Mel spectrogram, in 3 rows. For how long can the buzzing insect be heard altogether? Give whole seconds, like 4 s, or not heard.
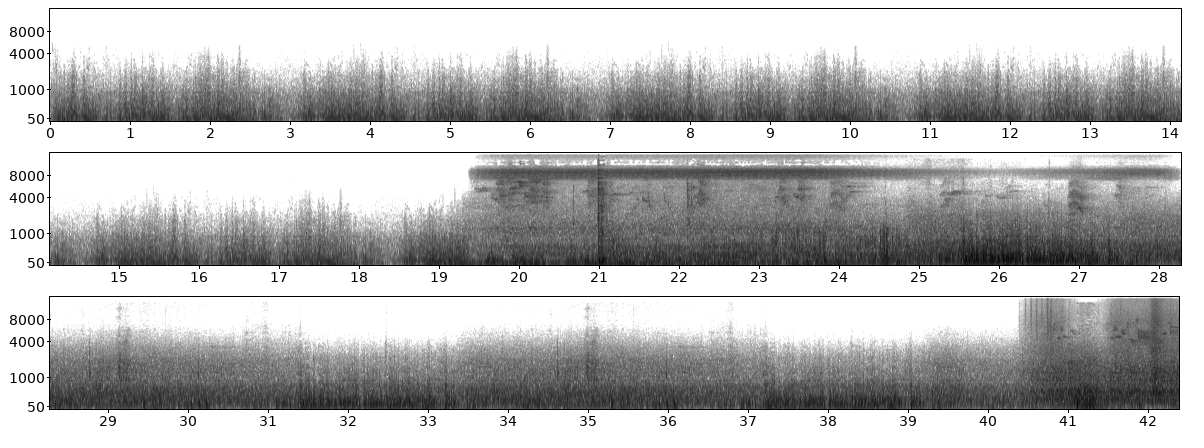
11 s.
